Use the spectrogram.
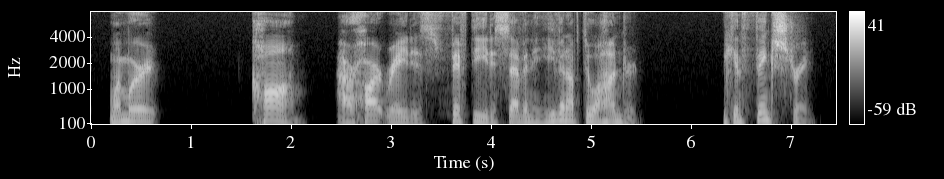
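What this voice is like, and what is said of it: Queens accent, loud-ish calm tone. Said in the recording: “it's my Queen's voice, in a very calm voice. This is calm for Queens ... Some of you say I yell a lot on the mic ... you grow up from Queens. This is a normal tone.”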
